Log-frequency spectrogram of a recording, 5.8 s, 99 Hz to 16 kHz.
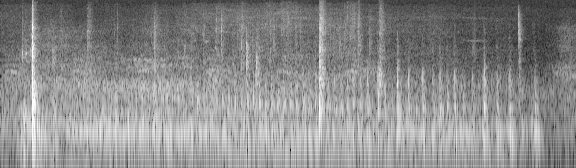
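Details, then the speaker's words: Used 2020 Tesla Model X (about four years old), clicking from the tailgate/boot, thought to be on the left side, as it opens: steady motor hum with sharp irregular clicks about every half second; owner suspects a creaking strut, no effect on operation yet. "I think it's a problem with this strut here um that we're getting and it's just making a bit of a creaking noise."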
